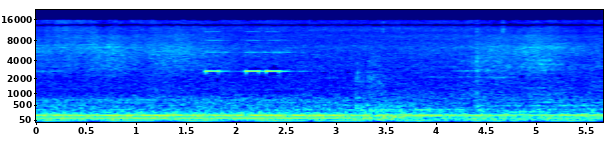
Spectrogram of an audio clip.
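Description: Short, high touchscreen beeps from the control panel of a QCW300W fiber laser welding machine as its buttons are pressed: one at the start, then a quick run of several about two seconds in. A steady low hum from the running machine sits underneath.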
